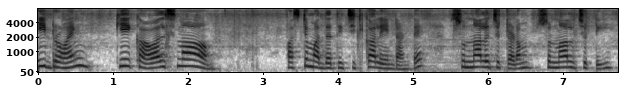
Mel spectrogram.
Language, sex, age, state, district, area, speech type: Telugu, female, 18-30, Telangana, Yadadri Bhuvanagiri, urban, spontaneous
